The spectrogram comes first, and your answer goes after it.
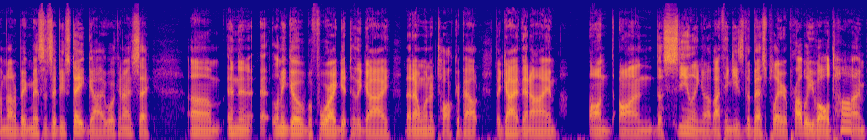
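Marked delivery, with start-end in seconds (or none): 8.9-10.8 voice cracks mid-sentence. A speaker names the player he thinks is the best of all time, voice cracking. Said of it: "voice crack right there".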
